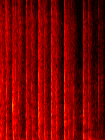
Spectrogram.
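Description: A tarot deck being shuffled by hand, the cards tapping and slapping together in quick, even clicks about four times a second.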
